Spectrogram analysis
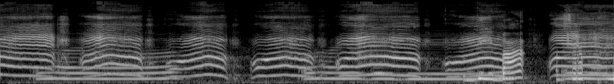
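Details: Newborn in a Japanese maternity hospital crying in the nursery, loud and rhythmic with brief breaths between bursts; ordinary healthy crying.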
